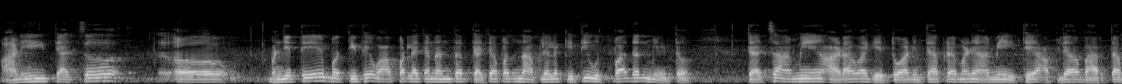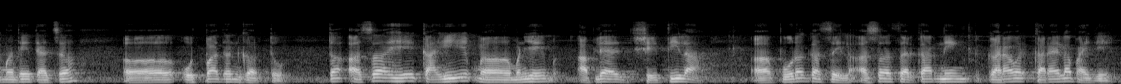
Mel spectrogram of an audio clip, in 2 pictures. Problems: none marked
